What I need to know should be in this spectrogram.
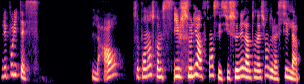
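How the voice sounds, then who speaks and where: A young French woman learning Chinese streams a casual study session, repeating syllables aloud and exaggerating the tones. Her voice is high and expressive, at a moderate pace.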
